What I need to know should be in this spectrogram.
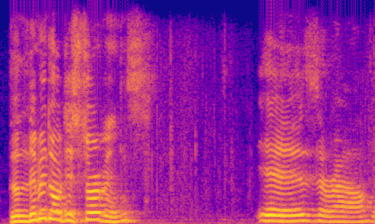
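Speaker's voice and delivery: loud and slow for the back row. Real, not acted. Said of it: "I will speak louder".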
